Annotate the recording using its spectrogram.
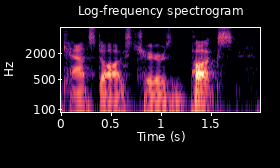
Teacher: they're matching in terms of their voicing quality that's a form of voicing assimilation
